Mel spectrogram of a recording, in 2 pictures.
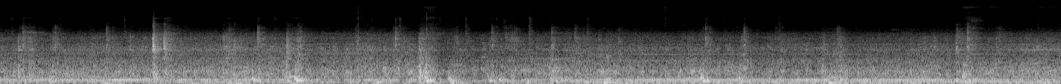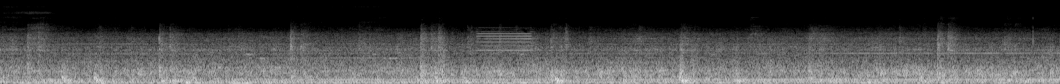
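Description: Diesel railcar running along the track, heard from inside the car. A steady low engine drone sits under the rumble of the wheels, with scattered clacks over the rail joints.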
